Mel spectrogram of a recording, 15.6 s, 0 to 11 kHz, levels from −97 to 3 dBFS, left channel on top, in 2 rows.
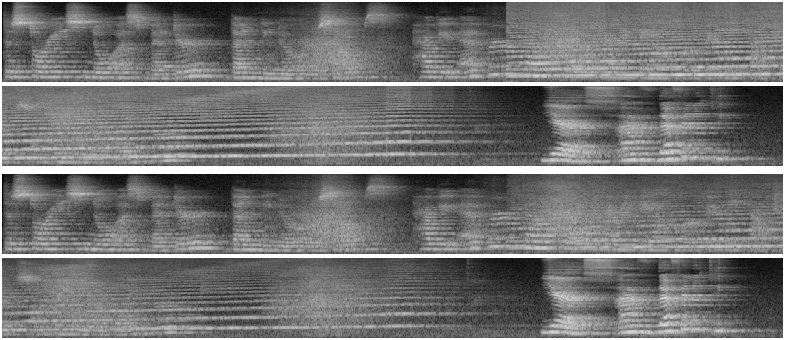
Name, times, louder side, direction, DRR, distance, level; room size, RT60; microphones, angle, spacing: voice 1, 0.0-3.8 4.1-9.6, left 1 dB, 25° left, -6 dB, 1.6 m, -28 dB
sound 1, 2.6-3.9 4.7-6.9 7.9-9.4 10.4-12.3, right 1 dB, 30° right, 1.0 m, -34 dB
sound 2, 5.0-12.5, left 6 dB, 70° left, 0.3 m, -25 dB
voice 2, 13.2-15.0, right 2 dB, 90° right, -1 dB, 1.1 m, -18 dB
5.1 x 3.9 x 2.6 m, 0.95 s
head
